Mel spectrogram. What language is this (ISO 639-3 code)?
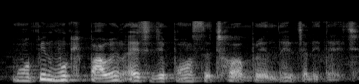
mai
